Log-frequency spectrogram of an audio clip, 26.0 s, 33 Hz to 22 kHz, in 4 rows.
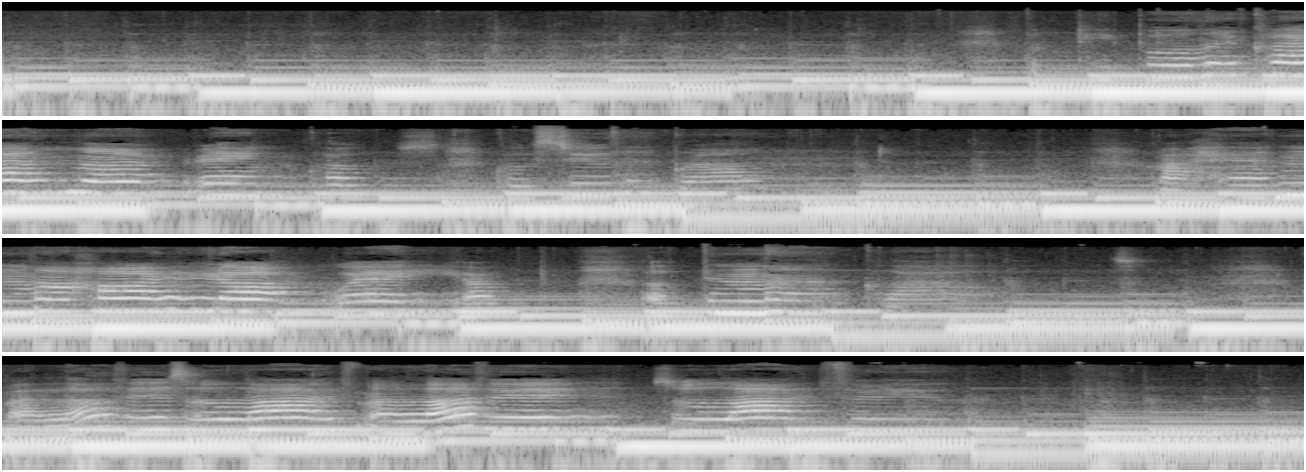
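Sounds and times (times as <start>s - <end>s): electric piano chords: 0.0s - 26.0s
higher melody with vibrato: 0.0s - 26.0s.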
